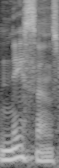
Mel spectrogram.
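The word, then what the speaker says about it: NNAISENSE: to make that a reality it's called Nissan's pronounced Nissan's like in English but spelled in a different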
